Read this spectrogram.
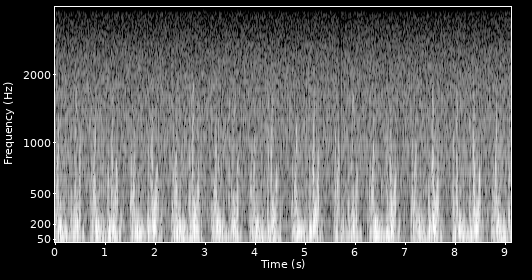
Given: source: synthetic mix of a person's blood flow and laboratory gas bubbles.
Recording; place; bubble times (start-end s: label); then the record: Doppler ultrasound of blood flow; precordium
no bubbles
From the record:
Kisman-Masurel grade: 000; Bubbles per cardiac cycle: 0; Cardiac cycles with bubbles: 0%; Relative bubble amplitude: no bubbles discernible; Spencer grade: 0 (complete lack of bubble signals)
